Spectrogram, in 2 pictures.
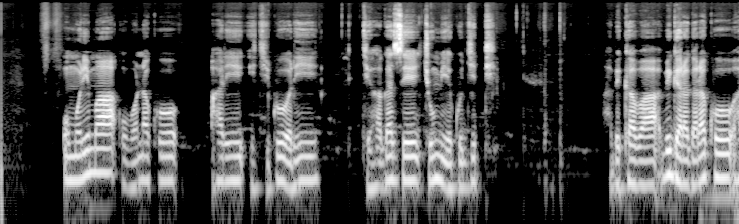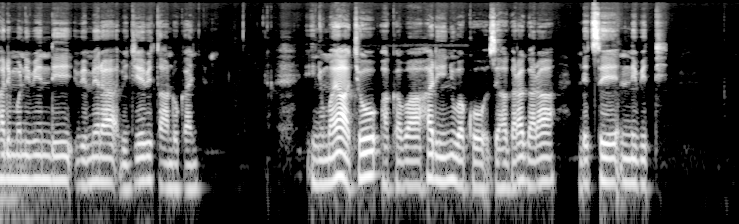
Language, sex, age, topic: Kinyarwanda, female, 25-35, agriculture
